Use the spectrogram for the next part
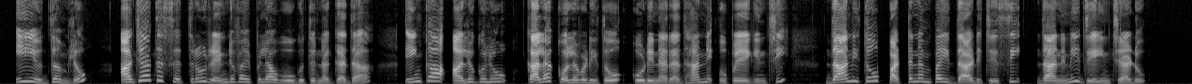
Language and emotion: Telugu, neutral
